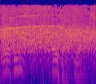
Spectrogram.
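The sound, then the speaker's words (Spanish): Applause requested for an anonymous hero: dense, steady clapping runs throughout at a loud, even level, while a person talks over it. “quiero pedir un aplauso para ese héroe anónimo que es el abuelo de Salva Spin”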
